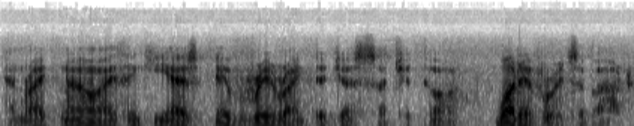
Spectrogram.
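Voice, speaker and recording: An actor playing a stern, shrewd prison warden with hidden compassion, speaking formally and deliberately in mid-century radio drama style. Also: male voice, very deep voice, husky, full character voice. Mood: quietly compassionate. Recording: dull old radio recording.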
